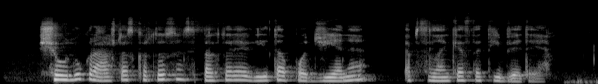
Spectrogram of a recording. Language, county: Lithuanian, Šiauliai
